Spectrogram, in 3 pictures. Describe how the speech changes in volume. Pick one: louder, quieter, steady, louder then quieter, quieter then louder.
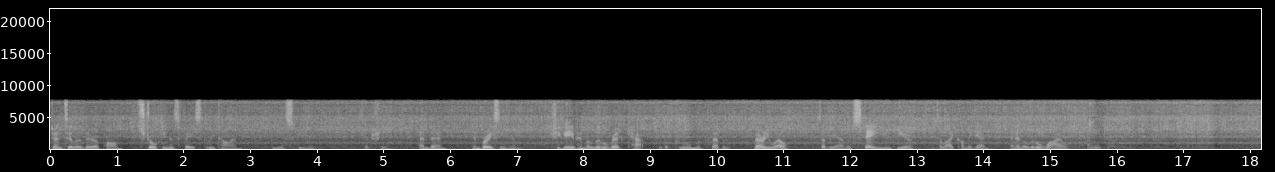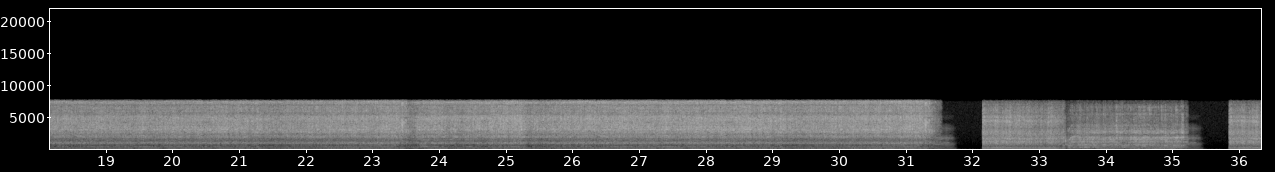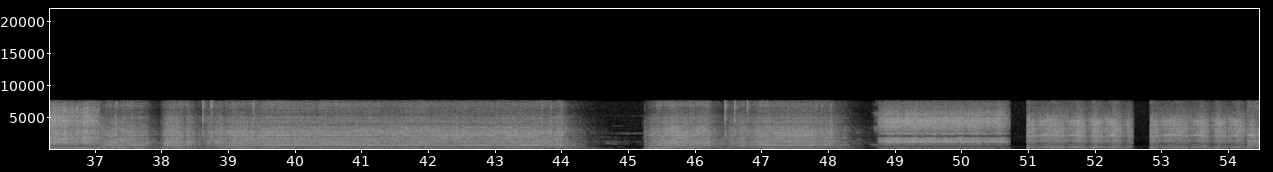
steady.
